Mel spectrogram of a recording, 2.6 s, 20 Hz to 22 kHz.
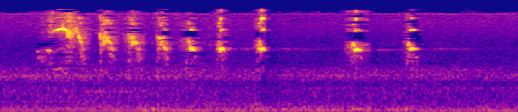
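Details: High piping chatter from a male bald eagle at a northeast Florida nest on 7 December 2022, recorded by a live cam as he waits for his mate. Rapid squeaky notes trail into a few spaced chirps.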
